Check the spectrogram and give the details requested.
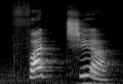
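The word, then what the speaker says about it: faccia: No pronuncio la i. ¿Por qué? Porque después viene una vocal.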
